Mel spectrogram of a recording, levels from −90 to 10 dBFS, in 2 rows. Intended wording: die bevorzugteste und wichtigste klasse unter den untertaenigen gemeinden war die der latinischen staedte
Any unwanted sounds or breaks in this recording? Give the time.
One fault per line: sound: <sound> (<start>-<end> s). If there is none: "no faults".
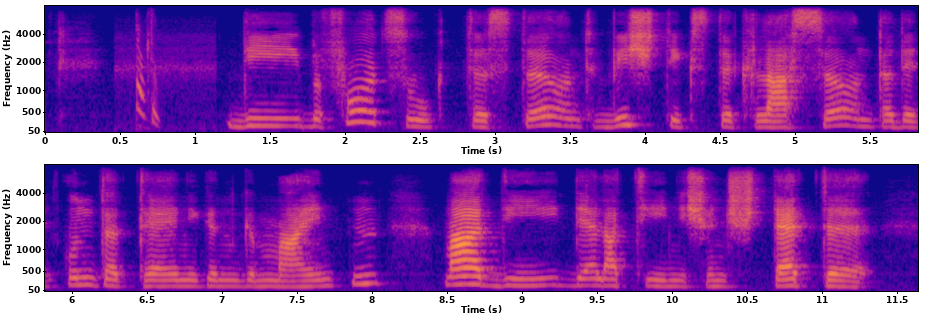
sound: chirp (0.6-0.8 s)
